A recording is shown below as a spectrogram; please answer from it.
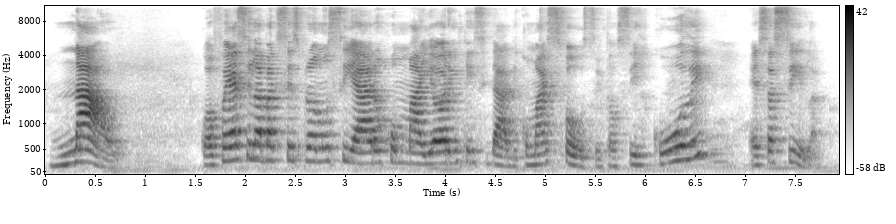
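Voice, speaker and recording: A woman's voice: a little high, moderate pace, fairly bright tone, echoey room. A woman teaching a primary school lesson to children, speaking in an affectionate, emphatic way and stretching out key words. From Brazil. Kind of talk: recorded classroom lesson for children.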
